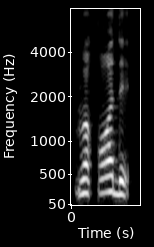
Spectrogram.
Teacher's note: لکم وقد، قاف حرف مستعلیہ پر پڑھیں گے، دال حرف قلقلہ ہے، قلقلہ ہوگا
